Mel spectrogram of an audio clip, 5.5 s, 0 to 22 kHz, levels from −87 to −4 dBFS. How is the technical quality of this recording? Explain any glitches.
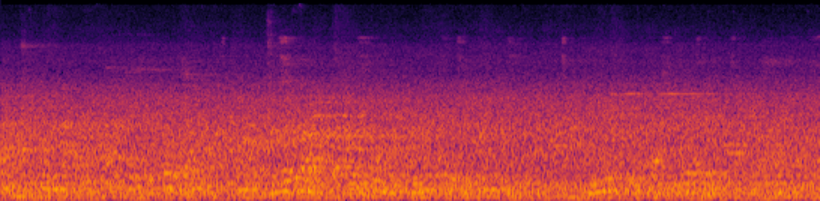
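No glitches turn up anywhere in this recording of sound. Nothing interrupts or disturbs the audio at any point.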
